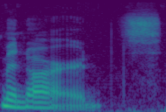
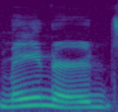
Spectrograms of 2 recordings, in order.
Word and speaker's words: Menards: of nachos but like Menards looks like it could be pronounced Maynards if you no it's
